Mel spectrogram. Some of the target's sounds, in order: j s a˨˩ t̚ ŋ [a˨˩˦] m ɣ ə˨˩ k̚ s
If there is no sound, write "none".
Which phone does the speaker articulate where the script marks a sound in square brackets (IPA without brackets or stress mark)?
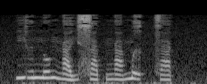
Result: a˨˩˦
